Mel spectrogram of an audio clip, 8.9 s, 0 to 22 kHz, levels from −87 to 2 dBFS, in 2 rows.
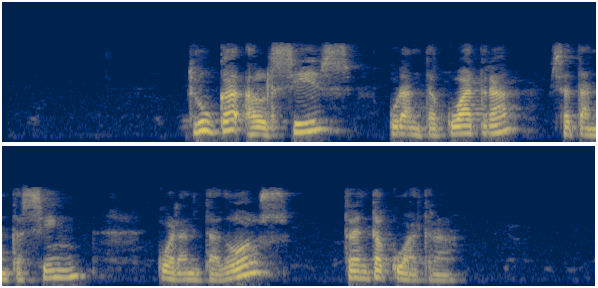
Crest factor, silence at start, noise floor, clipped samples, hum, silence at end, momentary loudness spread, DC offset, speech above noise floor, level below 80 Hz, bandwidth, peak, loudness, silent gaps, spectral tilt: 20 dB; 1.4 s; -72 dBFS; under 0.1%; none; 1.05 s; 15 LU; under 0.1%; 52 dB; -62 dBFS; 7.8 kHz; -2 dBFS; -20 LUFS; none; -5 dB/octave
